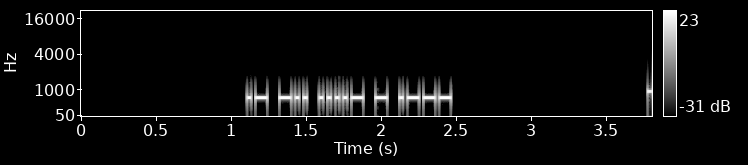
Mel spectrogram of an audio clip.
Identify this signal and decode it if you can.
Morse code, heard as a keyed tone, about 44 wpm, 700 Hz. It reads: AD4TJ
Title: Call Signs - 45wpm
